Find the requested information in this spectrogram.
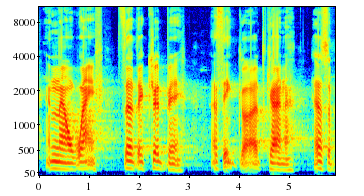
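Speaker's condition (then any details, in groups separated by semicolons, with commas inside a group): ALS; onset with tiredness and clumsiness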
